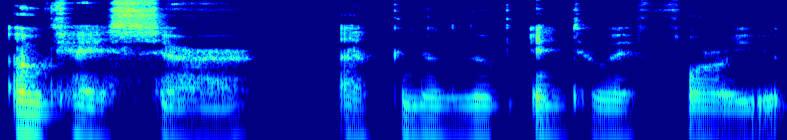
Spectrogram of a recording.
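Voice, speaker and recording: A man voicing a very slow-talking male bank service agent with flat speech. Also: lowish voice. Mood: unhurried.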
